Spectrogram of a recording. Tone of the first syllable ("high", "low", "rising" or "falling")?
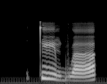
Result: falling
